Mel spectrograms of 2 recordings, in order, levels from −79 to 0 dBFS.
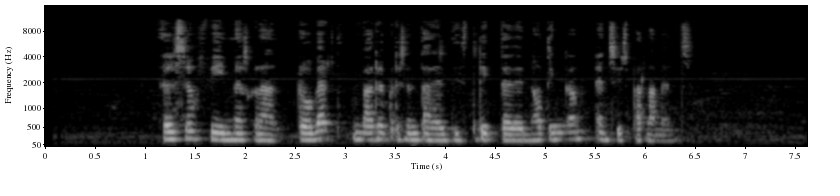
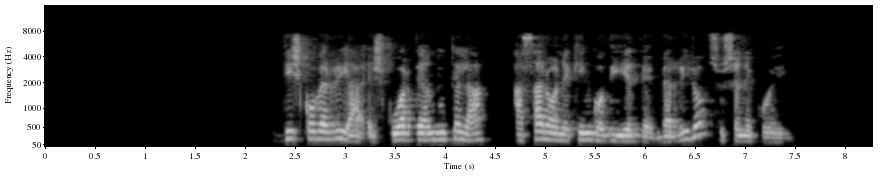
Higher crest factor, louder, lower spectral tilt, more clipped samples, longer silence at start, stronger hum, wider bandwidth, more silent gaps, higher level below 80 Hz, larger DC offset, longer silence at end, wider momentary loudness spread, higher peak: about the same, 20 dB vs 22 dB; second, -32 LUFS vs -22 LUFS; about the same, -4.5 dB/octave vs -3.5 dB/octave; neither; second, 1.15 s vs 2.4 s; neither; first, 11.5 kHz vs 8 kHz; second, none vs 4.47-4.69 s; second, -74 dBFS vs -68 dBFS; neither; first, 1.15 s vs 0.85 s; about the same, 9 LU vs 7 LU; second, -14 dBFS vs -2 dBFS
